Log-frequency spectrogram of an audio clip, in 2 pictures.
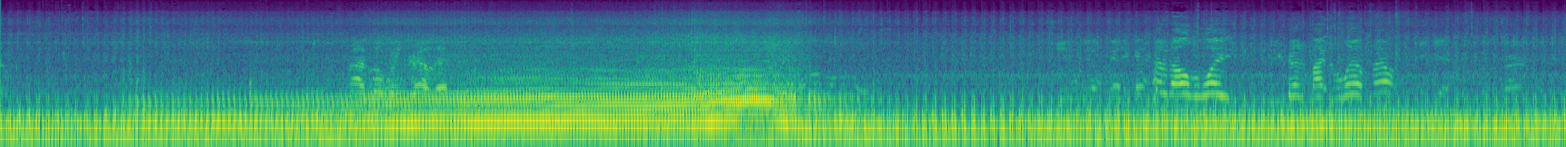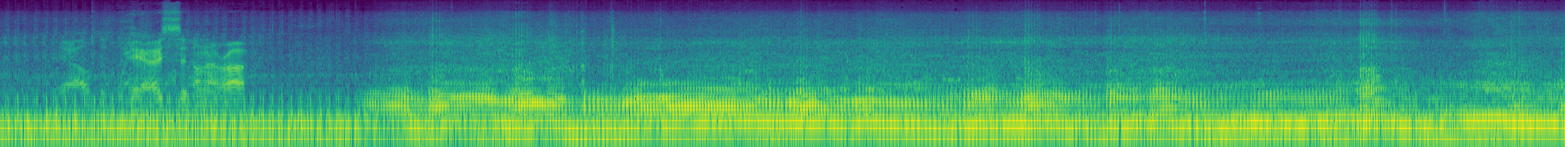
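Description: Side-by-side UTV engine running and being revved repeatedly as it crawls over a rock ledge, its pitch rising a few seconds in and varying up and down through the second half.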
